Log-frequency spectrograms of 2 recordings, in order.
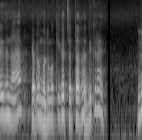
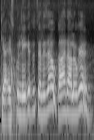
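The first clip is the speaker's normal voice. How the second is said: loud incredulous question; 4 semitones higher, 8 dB louder than usual. Retold or imitated. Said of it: "he's like".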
